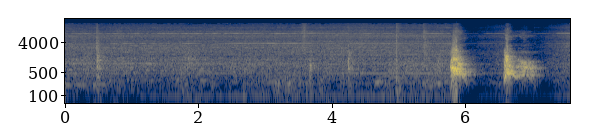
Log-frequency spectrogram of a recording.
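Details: Eight-month-old American Bully puppy playing with a birthday teddy bear: after several seconds of quiet with faint knocks and a steady background hum, two loud barks come close together near the end.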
